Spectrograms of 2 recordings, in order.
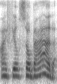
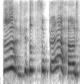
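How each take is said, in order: First: It is said with restrained, honest, not-crying feeling. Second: It is said with fake, put-on crying.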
